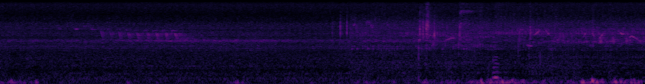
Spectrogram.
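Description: Small forest birds singing: a short rapid trill about a second in, then scattered high chirps in the second half, with low rumbling underneath.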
